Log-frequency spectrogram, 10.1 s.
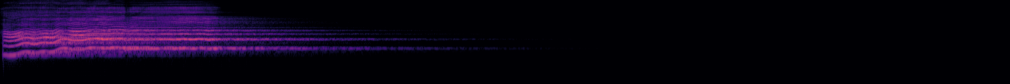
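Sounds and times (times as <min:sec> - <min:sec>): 
woman singing Carnatic alap in raga Charukesi with reverb: 0:00.0 - 0:02.6.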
